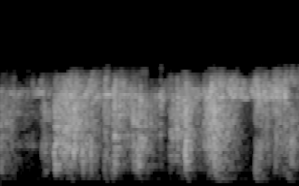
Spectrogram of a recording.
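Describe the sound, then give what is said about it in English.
A rusty door lock, rusted through, on the door of a windowless building being jiggled and worked, giving gritty metallic scraping and rattling that runs steadily for a couple of seconds with several louder grinding bursts, no voices. “Yeah, the lock's all rusted through.”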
